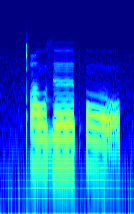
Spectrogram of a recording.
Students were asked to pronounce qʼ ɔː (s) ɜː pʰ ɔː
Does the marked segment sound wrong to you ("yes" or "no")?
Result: yes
